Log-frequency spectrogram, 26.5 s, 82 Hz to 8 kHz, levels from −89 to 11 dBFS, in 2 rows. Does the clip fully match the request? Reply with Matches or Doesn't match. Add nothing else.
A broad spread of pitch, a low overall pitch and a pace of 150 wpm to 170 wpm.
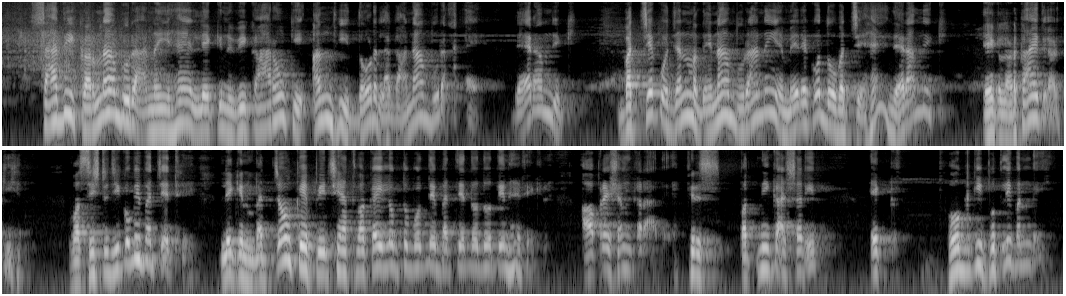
Doesn't match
